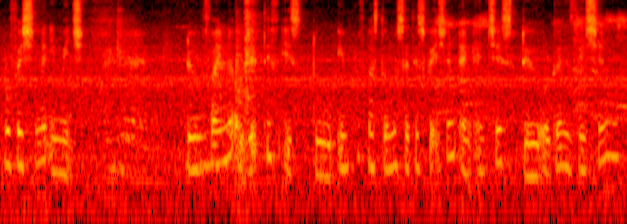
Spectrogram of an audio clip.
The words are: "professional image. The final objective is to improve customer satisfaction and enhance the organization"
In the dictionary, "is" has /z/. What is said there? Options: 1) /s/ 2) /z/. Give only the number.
1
